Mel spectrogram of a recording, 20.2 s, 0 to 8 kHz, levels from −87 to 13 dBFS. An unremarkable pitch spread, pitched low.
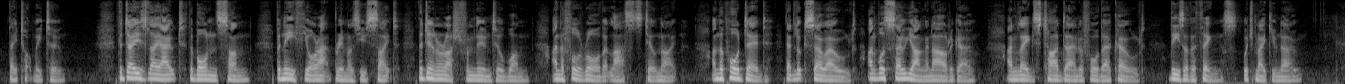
Yes: average, 4.4 semitones; low, 100 Hz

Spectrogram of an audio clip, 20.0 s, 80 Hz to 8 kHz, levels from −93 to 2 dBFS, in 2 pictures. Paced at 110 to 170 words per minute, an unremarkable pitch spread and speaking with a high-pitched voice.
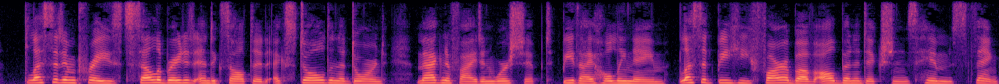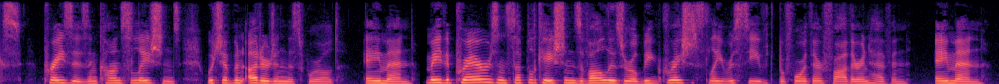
Yes: average, 160 wpm; average, 3.4 semitones; high, 210 Hz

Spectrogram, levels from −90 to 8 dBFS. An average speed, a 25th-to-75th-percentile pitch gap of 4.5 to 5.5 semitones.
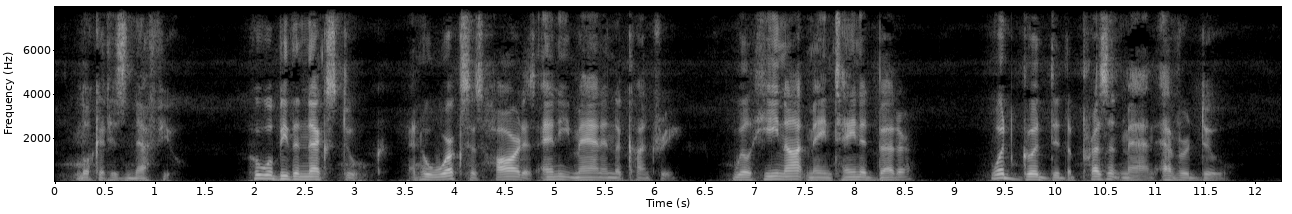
Yes: average, 170 wpm; average, 4.8 semitones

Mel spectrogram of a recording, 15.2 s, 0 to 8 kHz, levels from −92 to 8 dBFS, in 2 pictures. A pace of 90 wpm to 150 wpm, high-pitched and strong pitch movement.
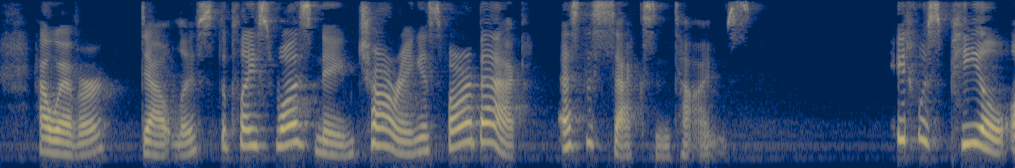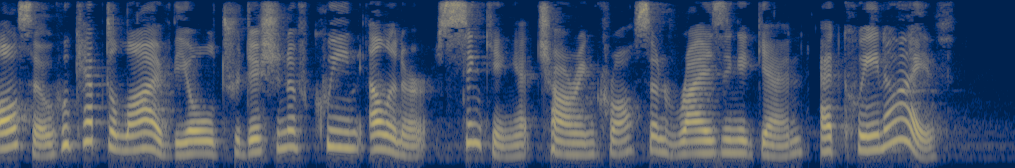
Yes: average, 140 wpm; high, 210 Hz; wide, 8.2 semitones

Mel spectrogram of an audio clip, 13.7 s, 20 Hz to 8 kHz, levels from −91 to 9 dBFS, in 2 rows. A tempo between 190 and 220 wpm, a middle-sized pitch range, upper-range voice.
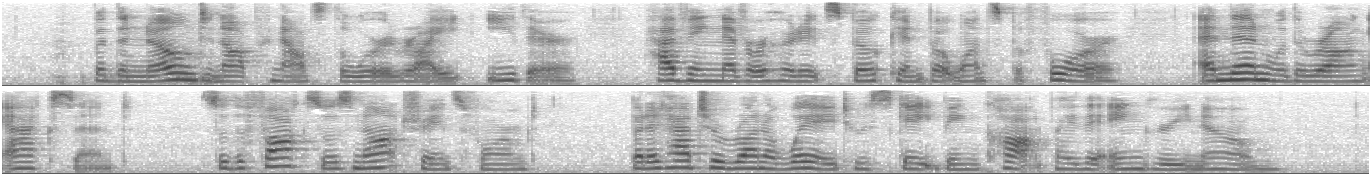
Yes: average, 195 wpm; average, 3.3 semitones; high, 205 Hz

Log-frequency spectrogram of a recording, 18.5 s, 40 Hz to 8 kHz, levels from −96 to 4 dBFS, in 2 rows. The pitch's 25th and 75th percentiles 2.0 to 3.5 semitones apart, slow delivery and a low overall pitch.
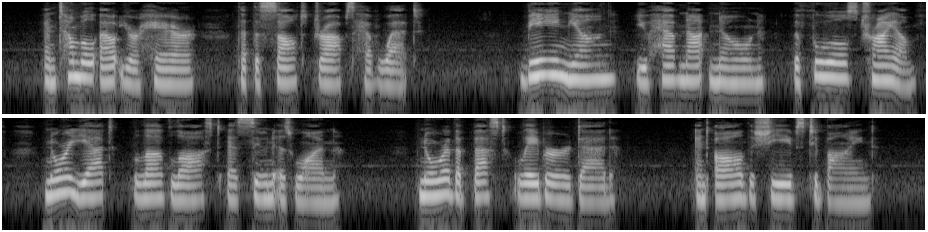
No: average, 2.9 semitones; slow, 125 wpm; medium, 180 Hz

